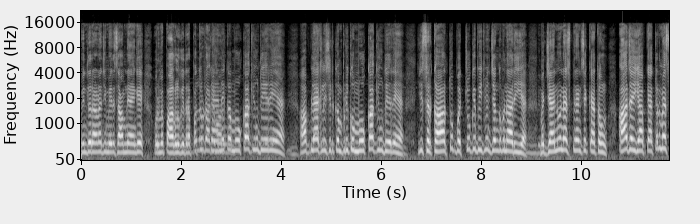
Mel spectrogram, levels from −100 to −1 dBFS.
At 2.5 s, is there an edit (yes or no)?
yes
